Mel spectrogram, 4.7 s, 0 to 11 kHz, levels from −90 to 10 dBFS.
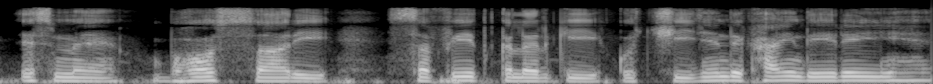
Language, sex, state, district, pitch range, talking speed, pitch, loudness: Hindi, male, Uttar Pradesh, Lalitpur, 125-150 Hz, 155 wpm, 140 Hz, -15 LUFS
